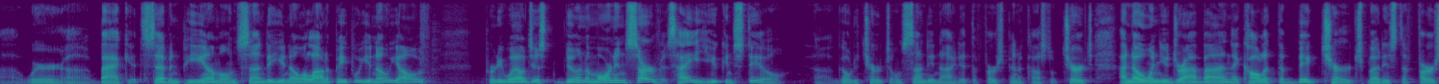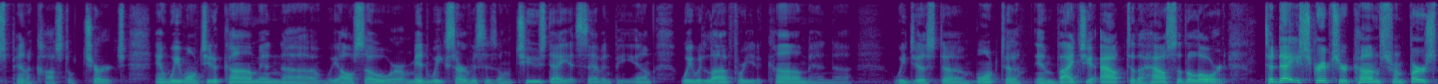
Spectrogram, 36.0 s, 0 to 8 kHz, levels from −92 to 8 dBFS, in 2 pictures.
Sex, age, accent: male, 50-69, American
